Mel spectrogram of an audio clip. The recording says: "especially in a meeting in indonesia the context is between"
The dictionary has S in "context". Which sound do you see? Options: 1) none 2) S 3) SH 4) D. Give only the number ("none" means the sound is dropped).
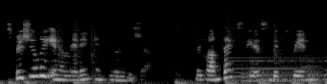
2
